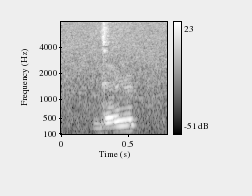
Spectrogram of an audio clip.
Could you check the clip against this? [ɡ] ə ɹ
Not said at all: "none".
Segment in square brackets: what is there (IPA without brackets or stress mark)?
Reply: ɡ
